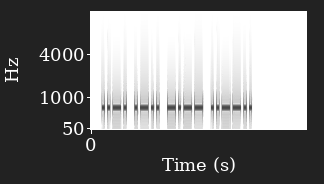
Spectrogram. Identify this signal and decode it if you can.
Morse code, heard as a keyed tone, about 22 wpm, 700 Hz. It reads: FLY?
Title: 2x Word-Spacing - Sentences from Top 500 Words - 22wpm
